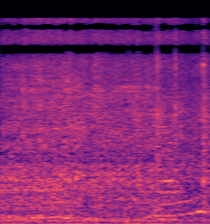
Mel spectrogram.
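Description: Vintage Lionel electric toy train running on three-rail metal track: a steady electric-motor hum with the wheels running on the rails.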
